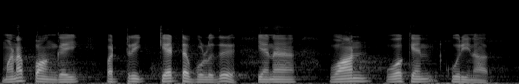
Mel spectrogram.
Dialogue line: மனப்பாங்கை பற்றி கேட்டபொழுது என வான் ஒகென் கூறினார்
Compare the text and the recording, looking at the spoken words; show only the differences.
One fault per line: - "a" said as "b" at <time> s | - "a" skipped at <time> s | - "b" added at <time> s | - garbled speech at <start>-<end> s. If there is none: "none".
none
